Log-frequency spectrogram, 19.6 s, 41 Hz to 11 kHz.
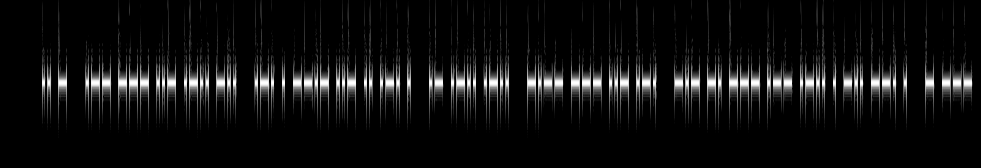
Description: Morse code, heard as a keyed tone, about 22 wpm, 700 Hz. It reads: IT WOULD REQUIRE ALL YOUR KNOWLEDGE TO
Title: Sentences from Top 1000 Words - Review Part 6 - 22wpm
